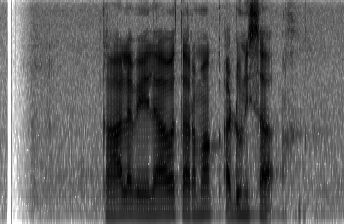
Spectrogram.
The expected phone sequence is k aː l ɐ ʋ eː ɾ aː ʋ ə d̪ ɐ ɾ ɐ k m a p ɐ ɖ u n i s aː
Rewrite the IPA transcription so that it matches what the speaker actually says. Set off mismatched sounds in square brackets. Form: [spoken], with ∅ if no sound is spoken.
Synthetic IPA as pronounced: k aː l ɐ ʋ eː [l] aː ʋ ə [t̪] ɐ ɾ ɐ [∅] m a [k] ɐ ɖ u n i s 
